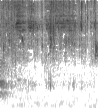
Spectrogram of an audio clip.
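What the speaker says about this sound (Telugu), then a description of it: "చింతపులుసు పోసుకుందాం అండి." Tamarind water pours into a fish curry as it cooks, giving a steady, close splashing trickle that runs continuously for a couple of seconds, with no voices.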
